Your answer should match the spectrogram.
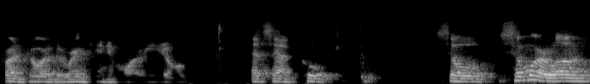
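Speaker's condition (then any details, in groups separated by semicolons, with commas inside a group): ALS; ALS with throat onset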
